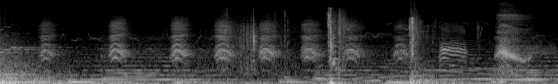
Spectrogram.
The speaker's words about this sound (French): Après une bonne nuit de sommeil, la compagnie se réveilla au doux son des corneilles.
